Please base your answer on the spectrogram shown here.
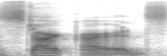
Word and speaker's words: Stargardt: both learned that you had the condition called start guards disease did i pronounce it right you did and um and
